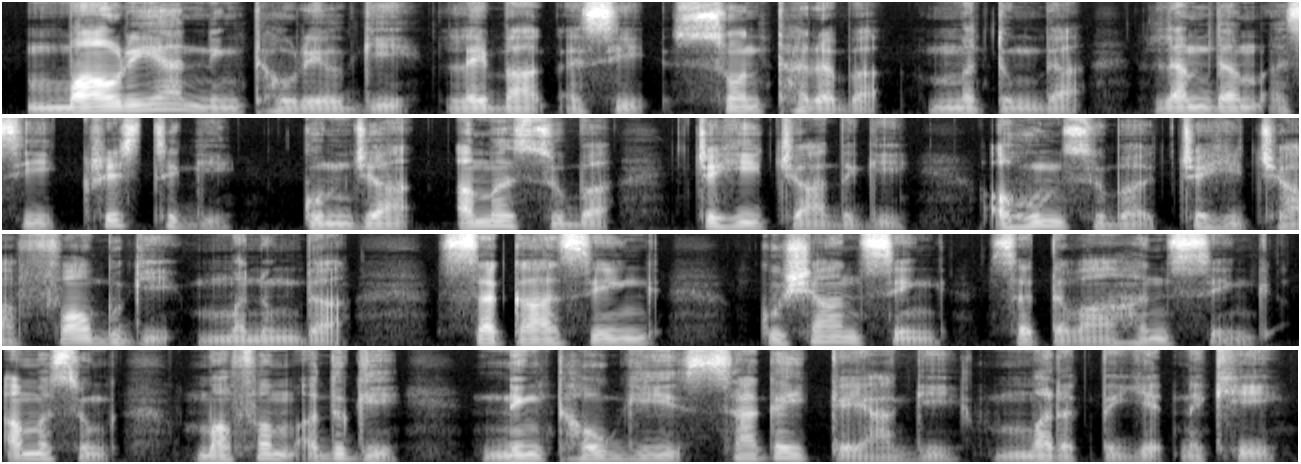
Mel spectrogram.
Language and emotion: Manipuri, neutral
